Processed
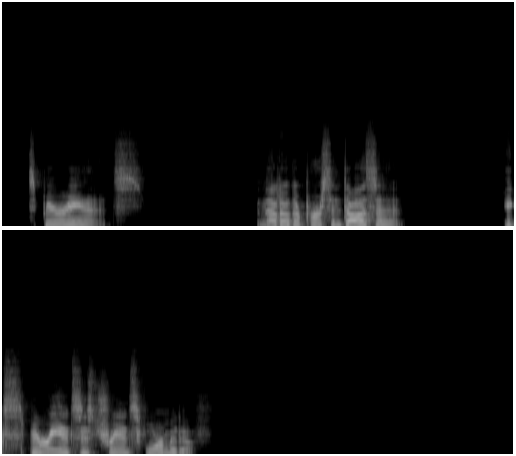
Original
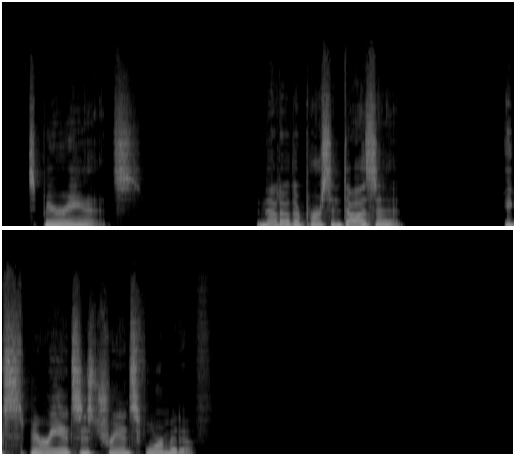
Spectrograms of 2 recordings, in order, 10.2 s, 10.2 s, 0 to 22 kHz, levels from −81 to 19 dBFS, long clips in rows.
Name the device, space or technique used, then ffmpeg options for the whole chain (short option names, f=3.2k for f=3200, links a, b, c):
phone earpiece: -filter_complex "[0:a]asettb=1/sr,asplit=3[a][b][c];[a]atrim=end=1.284[d];[b]atrim=start=1.28:end=2.86,asetpts=PTS-STARTPTS,afade=t=in:d=0.004:c=qsin,afade=t=out:st=1.576:d=0.004:c=qsin,equalizer=f=250:t=o:w=1:g=-8,equalizer=f=4k:t=o:w=1:g=5,equalizer=f=8k:t=o:w=1:g=9[e];[c]atrim=start=2.856[f];[d][e]acrossfade=d=0.004:c1=hsin:c2=qsin[g];[g][f]acrossfade=d=0.004:c1=qsin:c2=hsin,highpass=430,equalizer=f=440:t=q:w=4:g=-5,equalizer=f=660:t=q:w=4:g=9,equalizer=f=1.3k:t=q:w=4:g=4,equalizer=f=2.1k:t=q:w=4:g=10,equalizer=f=3.3k:t=q:w=4:g=-10,lowpass=f=3.8k:w=0.5412,lowpass=f=3.8k:w=1.3066,volume=7.5dB"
